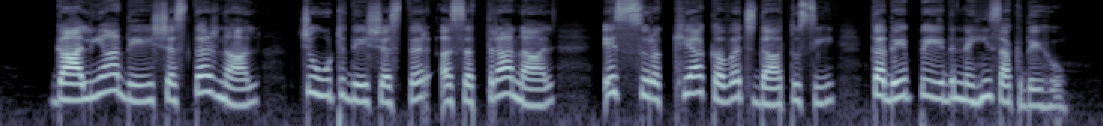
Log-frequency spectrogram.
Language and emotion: Punjabi, neutral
